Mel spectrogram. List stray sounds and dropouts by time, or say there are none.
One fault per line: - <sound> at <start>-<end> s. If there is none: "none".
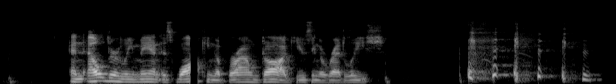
- dropout at 1.9-2.0 s
- cough at 4.6-6.0 s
